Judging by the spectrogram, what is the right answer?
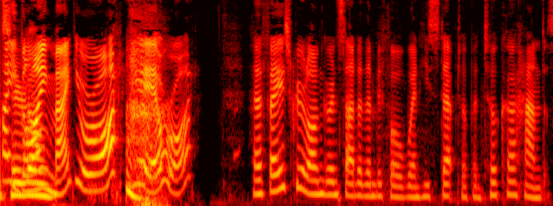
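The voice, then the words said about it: Put-on Australian accent. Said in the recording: “let's have a little Australian man. ... I think an Australian accent suits him.”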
